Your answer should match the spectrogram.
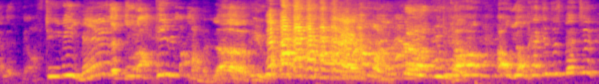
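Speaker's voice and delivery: high, loud, laughing shouts; starstruck shouting fan. Retold or imitated. Street guy yelling that his mama loves the TV star. Fan recognizing him, quoted.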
